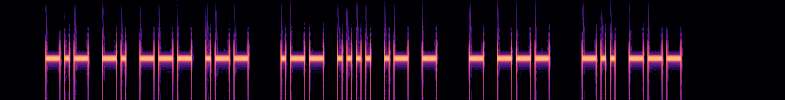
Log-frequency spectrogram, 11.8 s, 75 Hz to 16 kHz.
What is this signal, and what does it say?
Morse code, heard as a keyed tone, about 17 wpm, 700 Hz. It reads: KNOW WHAT TO DO
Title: Sets of 4 Words 17wpm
